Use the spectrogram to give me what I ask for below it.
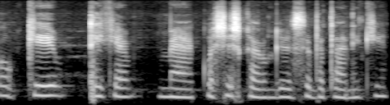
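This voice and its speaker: Using a put-on character voice, a woman speaks at a high pitch and a moderate pace with monotone, flat intonation, the sound dry and close with no echo. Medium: read story. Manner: hesitant, stammering.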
